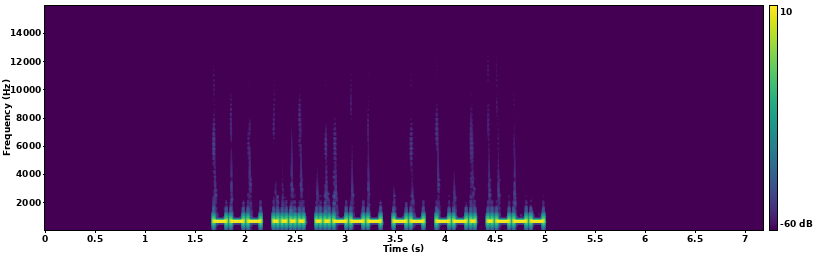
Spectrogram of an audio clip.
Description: Morse code, heard as a keyed tone, about 28 wpm, 700 Hz. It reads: OH2MGJ
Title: DXCC-100 Call Signs - 6 Characters - Repeated 3x - 28wpm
